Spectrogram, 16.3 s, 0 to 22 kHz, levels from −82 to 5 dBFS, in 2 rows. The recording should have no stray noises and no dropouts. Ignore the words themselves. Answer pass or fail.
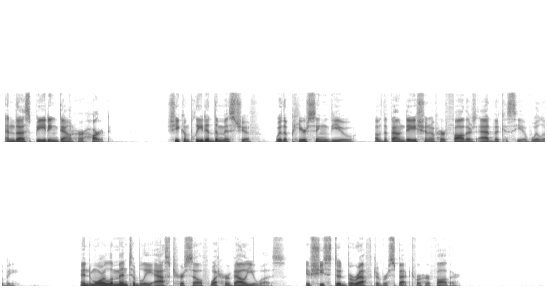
pass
